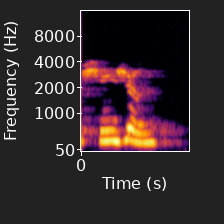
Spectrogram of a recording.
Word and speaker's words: Xinjiang: Como é que pronuncia esse que eu leio Xinjiang? – Se tiver como o pinyin que a gente costuma levar no chinês, daí seria Xinjiang.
